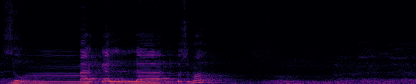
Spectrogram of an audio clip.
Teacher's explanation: Mim sabdu nun sabdu. Imam-imam riwayat membaca dua hingga empat harakat. Maknanya tak boleh kurang daripada dua.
